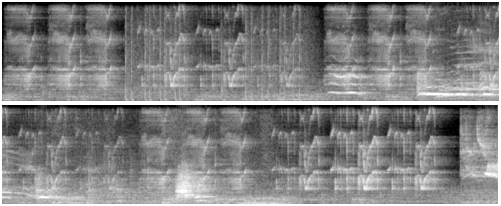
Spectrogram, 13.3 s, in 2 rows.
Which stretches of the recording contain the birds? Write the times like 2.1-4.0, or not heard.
0.0-13.2.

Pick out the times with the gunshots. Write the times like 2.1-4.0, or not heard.
1.6-4.3.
